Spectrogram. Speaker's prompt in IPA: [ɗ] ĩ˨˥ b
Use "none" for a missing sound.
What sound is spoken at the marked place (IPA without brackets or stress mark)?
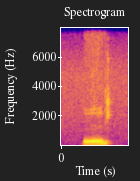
n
